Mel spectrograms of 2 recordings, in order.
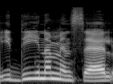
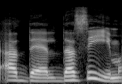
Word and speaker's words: Idina Menzel: Hon heter Idina Menzel och han ska presentera henne och säger Adele Dazim.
